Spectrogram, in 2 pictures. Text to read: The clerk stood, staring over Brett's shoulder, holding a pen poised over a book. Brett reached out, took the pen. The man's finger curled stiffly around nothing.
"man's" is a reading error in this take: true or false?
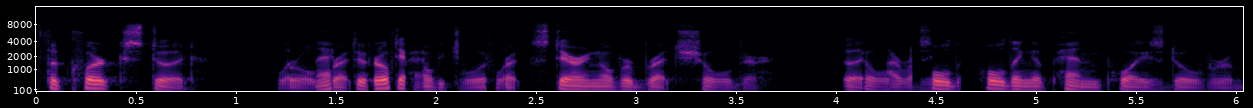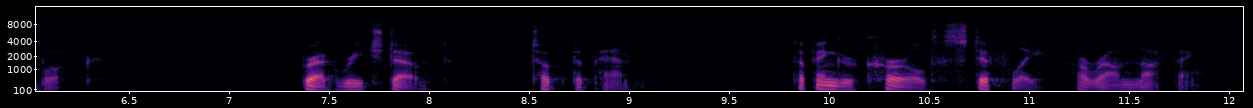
true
